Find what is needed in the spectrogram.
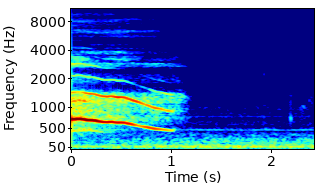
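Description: A single high-pitched cry that slides steadily down in pitch for about a second, then stops, leaving a faint steady hum.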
